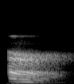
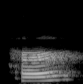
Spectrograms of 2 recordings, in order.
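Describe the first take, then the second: First: The word starts directly with the vowel. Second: The word starts with an audible H sound.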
